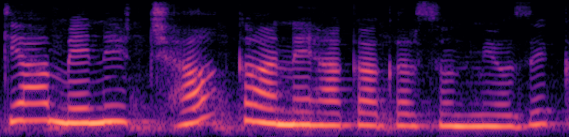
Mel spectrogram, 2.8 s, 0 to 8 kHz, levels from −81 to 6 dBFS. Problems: none marked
